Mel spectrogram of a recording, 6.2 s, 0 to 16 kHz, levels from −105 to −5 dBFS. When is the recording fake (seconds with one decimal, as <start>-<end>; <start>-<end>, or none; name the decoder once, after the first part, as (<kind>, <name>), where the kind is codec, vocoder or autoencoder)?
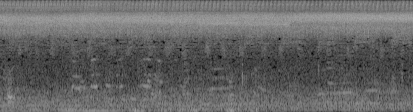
0.0-0.5 (vocoder, BigVGAN v2); 1.3-2.5; 4.9-6.2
